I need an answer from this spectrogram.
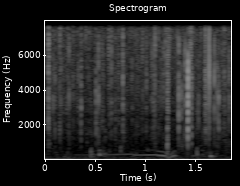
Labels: {"label": "biophony, cascading saw", "recorder": "SoundTrap 600 or HydroMoth"}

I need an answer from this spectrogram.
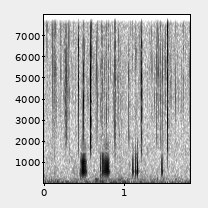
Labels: {"label": "biophony, knock croak", "recorder": "SoundTrap 300"}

